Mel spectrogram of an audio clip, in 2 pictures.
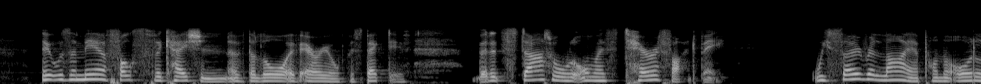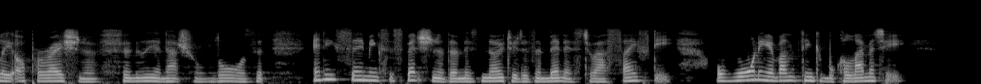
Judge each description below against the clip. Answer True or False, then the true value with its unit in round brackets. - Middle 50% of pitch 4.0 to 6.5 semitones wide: True (4.8 semitones)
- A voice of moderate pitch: True (160 Hz)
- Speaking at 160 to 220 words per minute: False (145 wpm)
